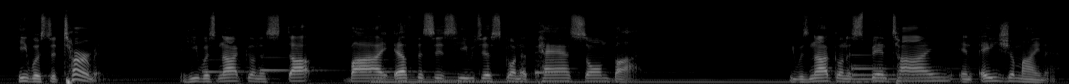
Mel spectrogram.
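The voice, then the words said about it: East Coast American accent. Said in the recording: “I just heard a little bit of my East Coast accent coming out”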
